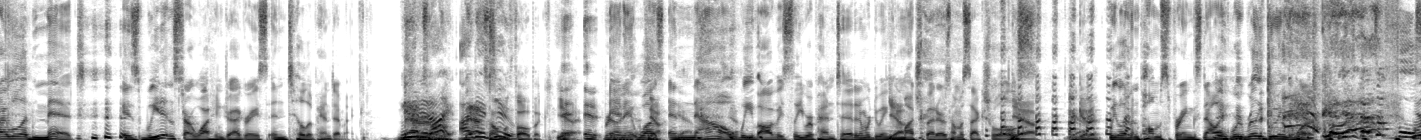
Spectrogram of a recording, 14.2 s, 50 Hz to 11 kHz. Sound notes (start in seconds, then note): 8.9 laughs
